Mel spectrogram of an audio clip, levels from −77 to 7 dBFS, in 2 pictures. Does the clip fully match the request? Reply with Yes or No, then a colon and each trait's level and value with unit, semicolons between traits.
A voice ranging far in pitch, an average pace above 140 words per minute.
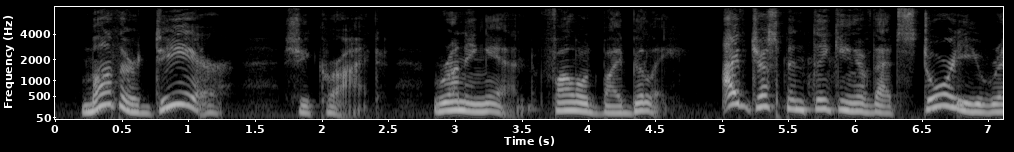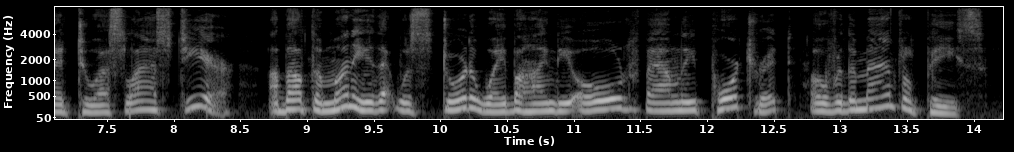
No: average, 4.6 semitones; average, 155 wpm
